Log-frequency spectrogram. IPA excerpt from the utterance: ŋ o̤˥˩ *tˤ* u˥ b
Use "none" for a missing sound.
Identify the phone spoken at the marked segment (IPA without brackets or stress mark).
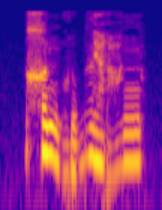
ɾ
